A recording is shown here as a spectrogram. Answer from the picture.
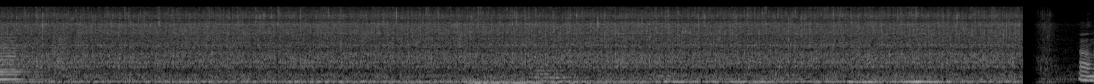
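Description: Thick camel meat masala sizzling in a nonstick kadai on a gas stove: a steady, even hiss, with a faint low hum underneath.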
